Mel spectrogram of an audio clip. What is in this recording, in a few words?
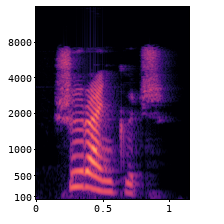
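"шыранькытш", Komi, female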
